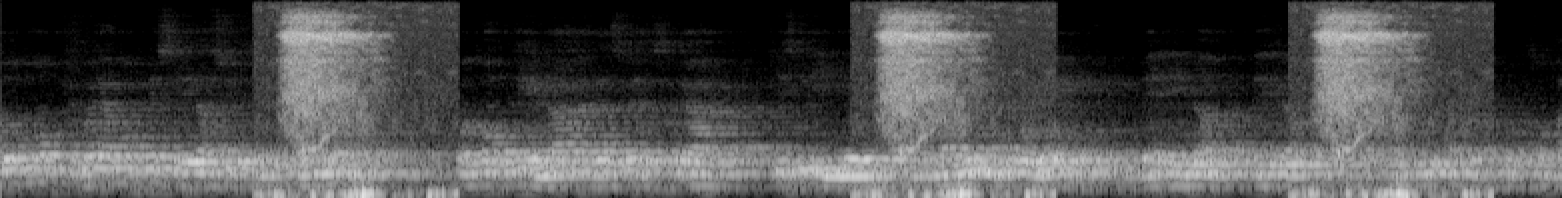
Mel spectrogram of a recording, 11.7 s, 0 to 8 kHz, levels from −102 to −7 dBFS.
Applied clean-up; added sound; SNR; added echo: none; Respiratory sounds; -4 dB; reverberation time 2.2 s.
